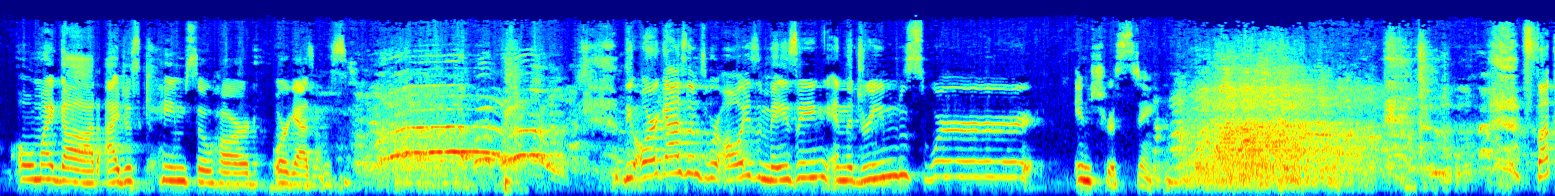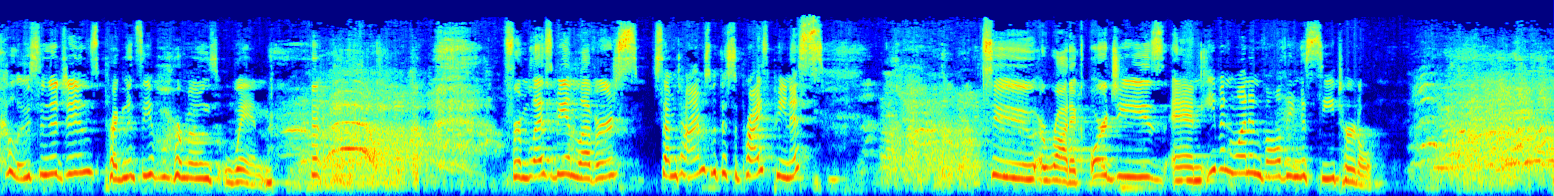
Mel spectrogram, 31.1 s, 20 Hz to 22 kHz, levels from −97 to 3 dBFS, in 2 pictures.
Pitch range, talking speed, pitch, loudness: 255-360 Hz, 80 wpm, 310 Hz, -19 LUFS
